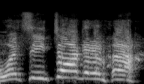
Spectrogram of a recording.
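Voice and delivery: loud, high incredulous yell; incredulous shout. Retold or imitated. Retelling his baffled reaction to a friend's comment, loud high shout.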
